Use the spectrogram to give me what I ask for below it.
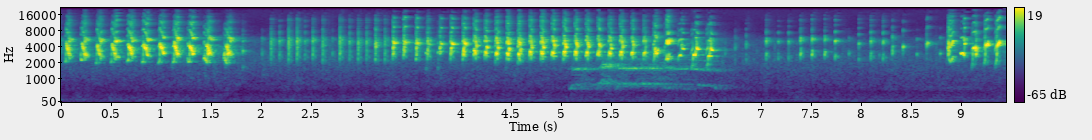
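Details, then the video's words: Female lovebird giving konslet chattering, used as training audio for other birds: fast rhythmic bursts of harsh high chatter pulsing about twice a second, pausing briefly, with a lower droning whistle midway before chattering resumes. "Masteran Ampuh LOVE BIRD Betina Konslet"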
